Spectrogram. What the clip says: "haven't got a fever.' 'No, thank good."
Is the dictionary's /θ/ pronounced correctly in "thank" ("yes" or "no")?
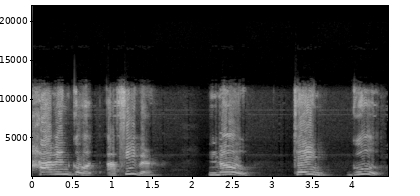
no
